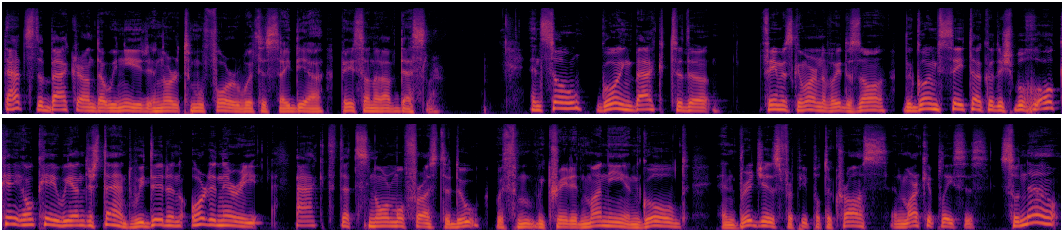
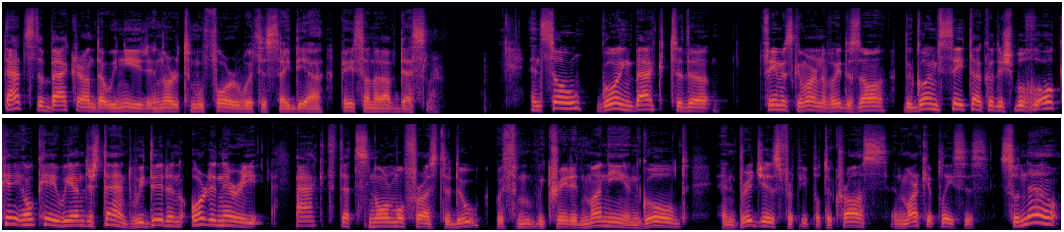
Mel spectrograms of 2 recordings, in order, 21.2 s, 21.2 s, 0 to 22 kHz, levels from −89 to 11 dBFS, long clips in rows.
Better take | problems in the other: first | thin; somewhat; fading below 450 Hz

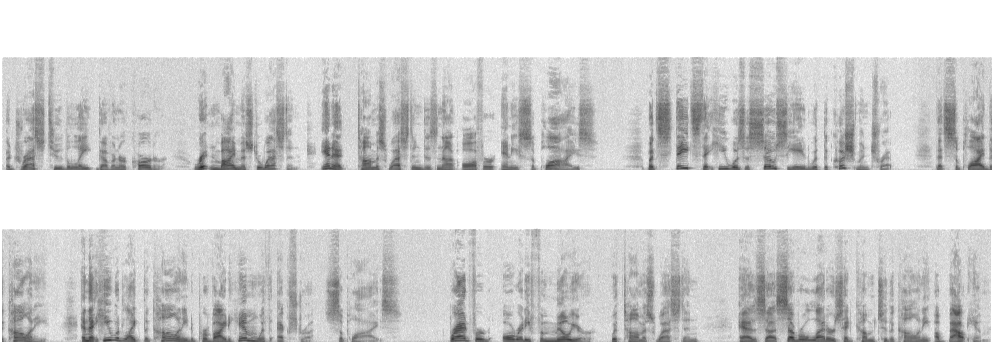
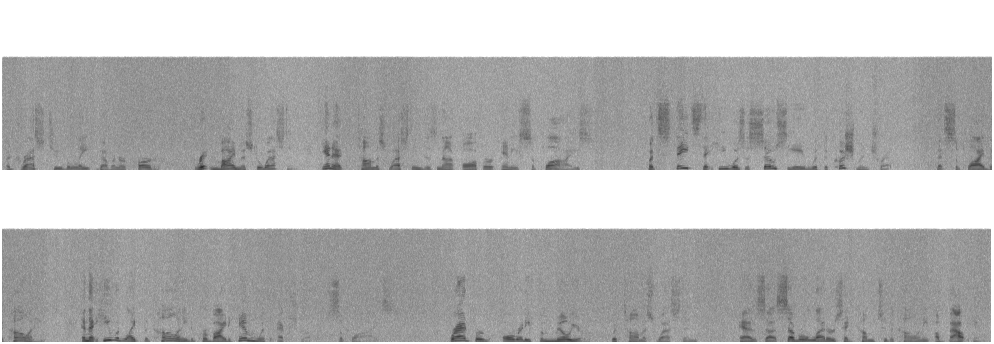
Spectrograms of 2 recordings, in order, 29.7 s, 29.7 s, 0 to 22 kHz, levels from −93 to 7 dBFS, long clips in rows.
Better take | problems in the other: first | hiss; loud; throughout; 4 dB below the speech; faint in the first

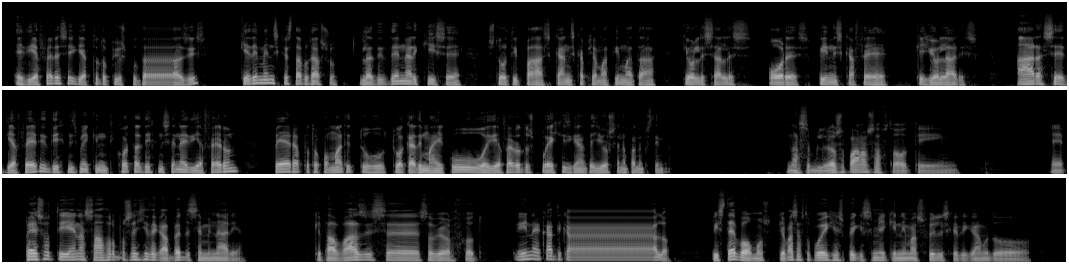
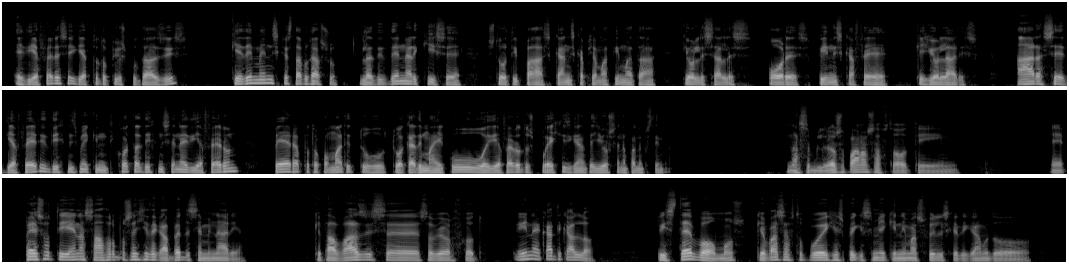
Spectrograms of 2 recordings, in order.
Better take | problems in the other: second | audio freezing; at 1.5 s and at 27 s for 1 s

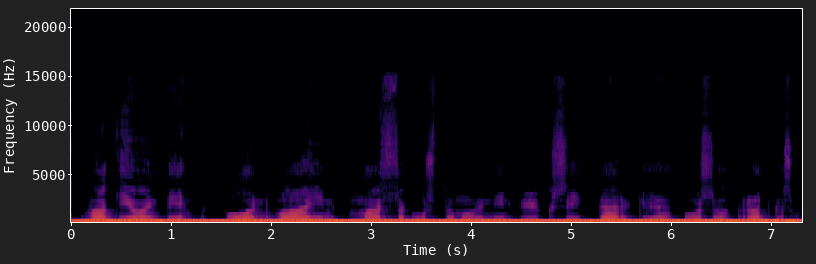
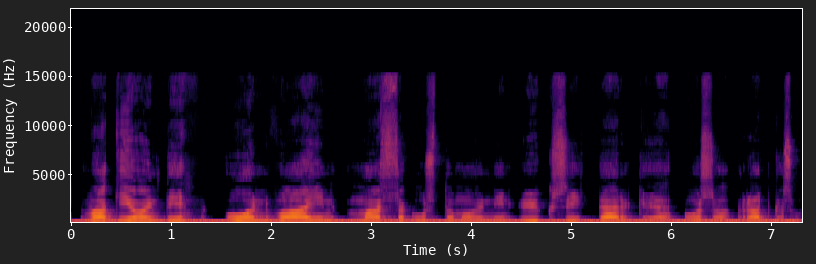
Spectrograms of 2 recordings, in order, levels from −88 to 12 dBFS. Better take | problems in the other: second | low rumble; loud; throughout; as loud as the speech; faint in the second

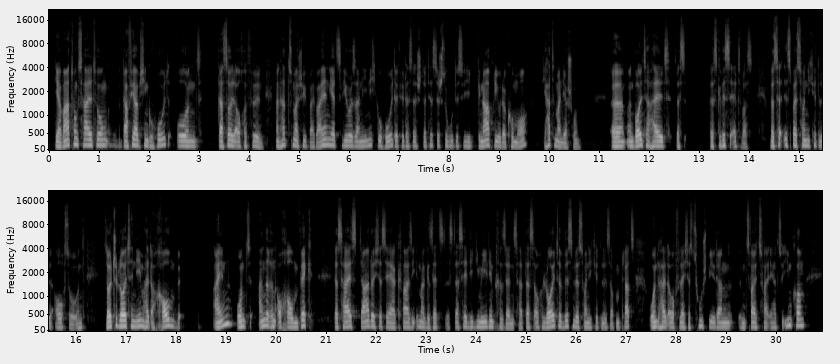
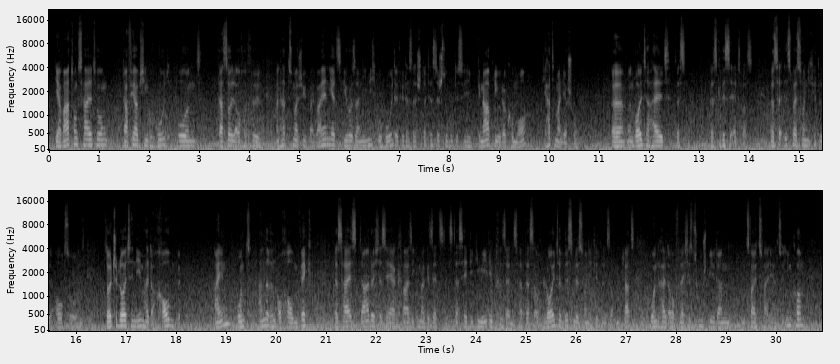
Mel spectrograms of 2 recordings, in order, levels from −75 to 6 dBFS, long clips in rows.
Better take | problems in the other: first | wind noise on the microphone; heavy; 9 dB below the speech

